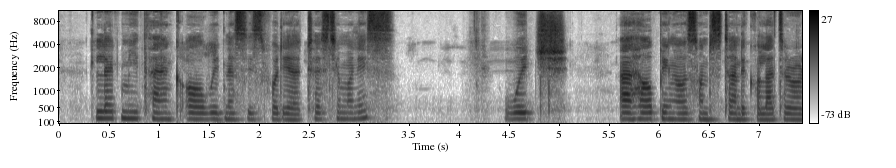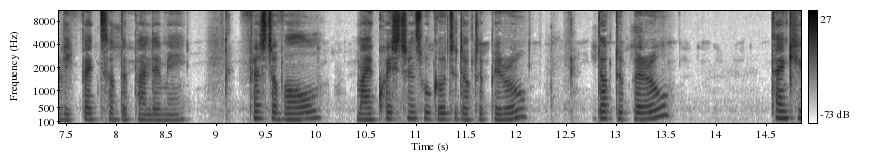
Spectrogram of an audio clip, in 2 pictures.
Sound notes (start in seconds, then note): 7.8 speaking FRENCH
